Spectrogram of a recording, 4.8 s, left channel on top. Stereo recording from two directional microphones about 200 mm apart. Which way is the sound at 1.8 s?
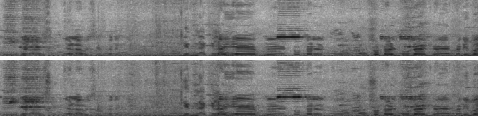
Centre (ahead or behind).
